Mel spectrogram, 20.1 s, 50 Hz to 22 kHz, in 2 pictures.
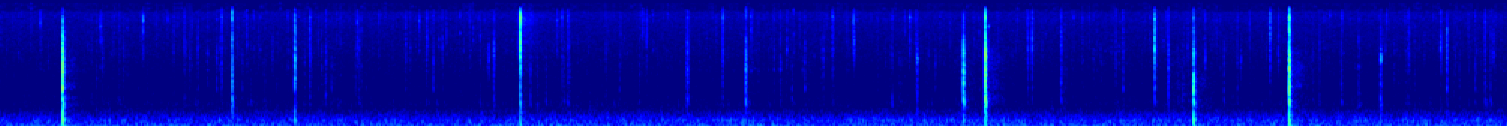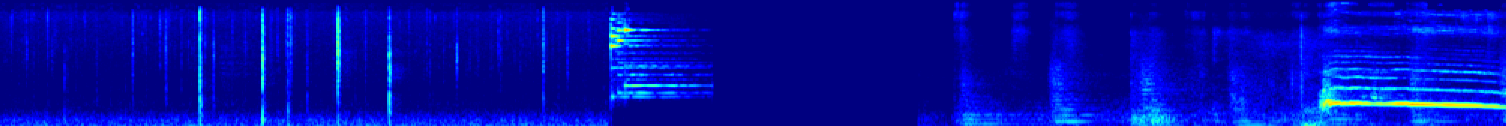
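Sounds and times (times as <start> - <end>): wood fire crackling: 0.0 - 14.1.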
